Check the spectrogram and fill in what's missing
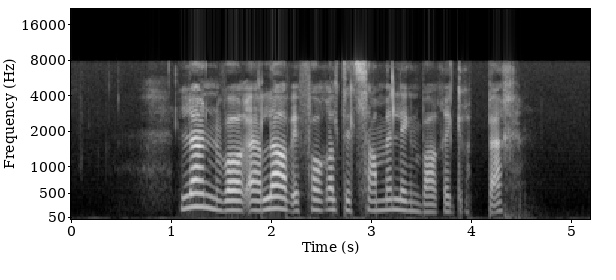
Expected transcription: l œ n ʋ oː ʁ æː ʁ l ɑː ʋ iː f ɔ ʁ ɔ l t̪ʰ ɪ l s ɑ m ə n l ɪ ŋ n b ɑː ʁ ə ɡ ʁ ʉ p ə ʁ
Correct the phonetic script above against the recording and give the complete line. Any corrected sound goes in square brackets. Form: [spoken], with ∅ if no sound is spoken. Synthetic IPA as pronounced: l œ n ʋ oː ʁ æː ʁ l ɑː ʋ iː f ɔ ʁ ɔ l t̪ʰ ɪ l s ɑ m ə n l ɪ ŋ n b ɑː ʁ ə ɡ ʁ ʉ p ə ʁ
